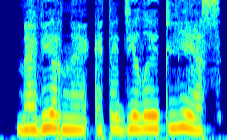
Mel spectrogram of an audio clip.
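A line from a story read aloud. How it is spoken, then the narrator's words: Whisper. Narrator (Russian): прошептала Ива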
